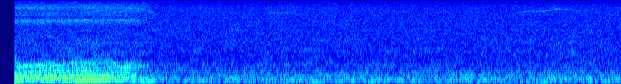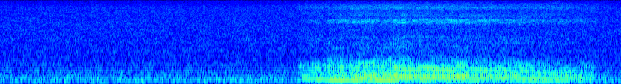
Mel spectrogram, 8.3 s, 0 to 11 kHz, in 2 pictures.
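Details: Two low, buzzing inspiratory snores about six seconds apart over steady room hiss from a sleeping 3-year-old Cavalier King Charles spaniel; snoring.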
